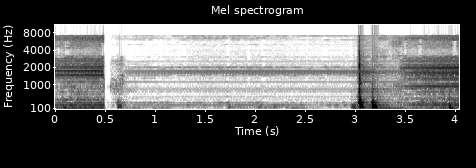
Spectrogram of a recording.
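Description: Faint room hum from a recording microphone, cut off abruptly about half a second in, followed by one soft thump and near-quiet room tone. About three seconds in come two quick, loud thumps, and the hum and room noise then come back.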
